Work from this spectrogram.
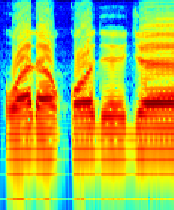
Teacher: Ja ini panjang disebabkan karena adanya Hamzah yang datang setelah hurufnya dan dia terdapat pada satu kata maka kita membacanya panjangkan empat harakat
